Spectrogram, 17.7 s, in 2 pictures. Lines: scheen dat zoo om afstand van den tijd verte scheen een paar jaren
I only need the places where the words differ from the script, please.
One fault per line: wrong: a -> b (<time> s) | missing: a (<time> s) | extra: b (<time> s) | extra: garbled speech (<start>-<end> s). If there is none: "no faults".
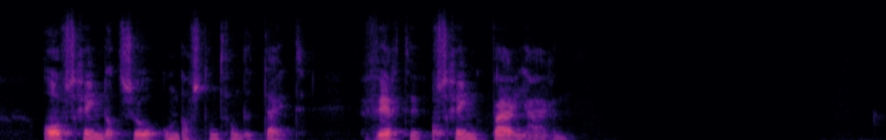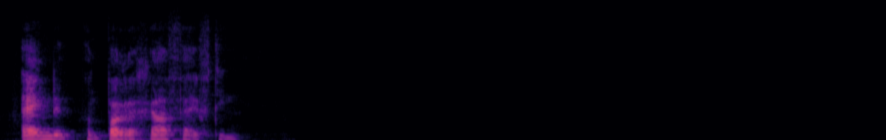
no faults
